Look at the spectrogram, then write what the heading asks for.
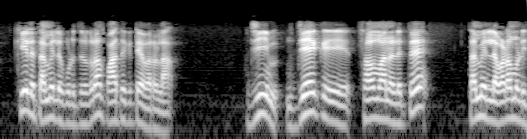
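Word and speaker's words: ج: சான்னு சொல்லும் போது நுனி நாக்கு மேல இருக்க 2 பல்லுல பட்டா எப்படி உச்சரிப்போமோ அது மாதிரி உச்சரிக்கணும், சா. அடுத்த எடுத்து பாருங்களேன், ஜீம்.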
